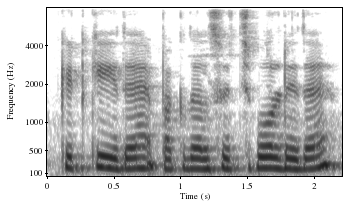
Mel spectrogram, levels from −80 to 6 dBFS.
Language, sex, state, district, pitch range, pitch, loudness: Kannada, female, Karnataka, Bangalore, 180-200 Hz, 190 Hz, -13 LUFS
